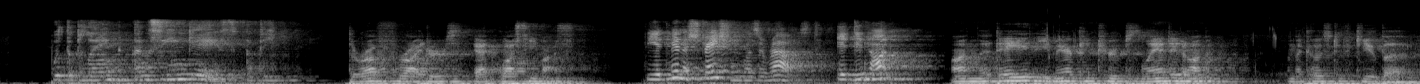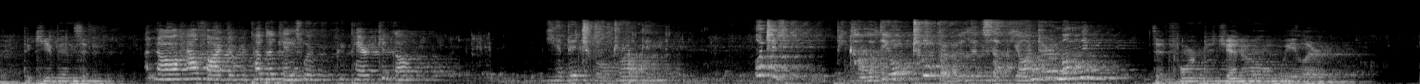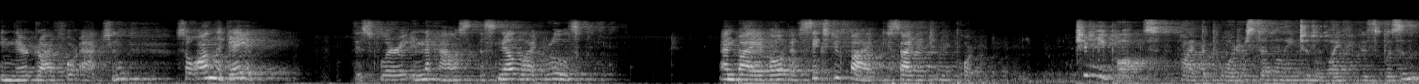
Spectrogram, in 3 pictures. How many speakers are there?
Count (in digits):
3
